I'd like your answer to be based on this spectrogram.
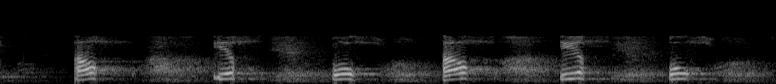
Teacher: اب یہ بھی حلق سے ادا ہونے والا حرف ہے اور حلق کے اوپر والے حصے سے ادا ہوتا ہے لہذا خ کو حلق سے ادا کریں گے اور یہ حرف پر ادا ہوتا ہے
